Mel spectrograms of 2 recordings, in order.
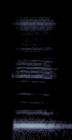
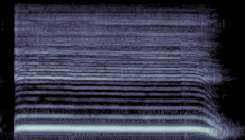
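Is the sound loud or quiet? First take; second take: quiet; loud. First: The vowel is said quietly. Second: The vowel is said loudly. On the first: "А тепер тихенько" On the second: "А тепер давайте разом голосно"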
